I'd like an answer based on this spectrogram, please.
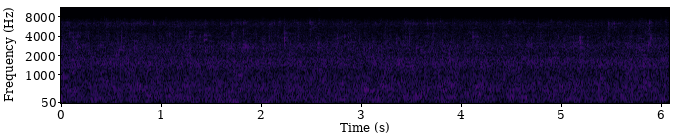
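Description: Steady rain falling onto puddles and waterlogged ground, an even hiss of many small drops.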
